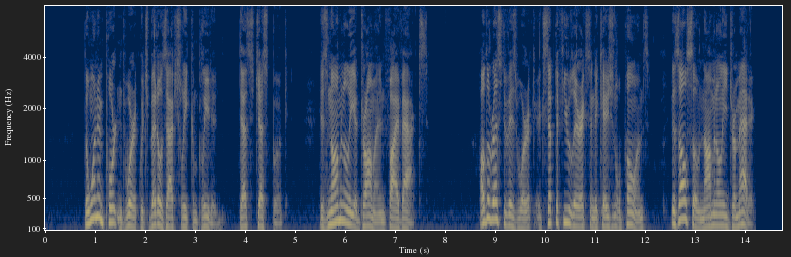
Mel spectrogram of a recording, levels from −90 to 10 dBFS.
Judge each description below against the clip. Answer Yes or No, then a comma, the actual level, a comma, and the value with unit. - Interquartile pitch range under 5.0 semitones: No, wide, 5.5 semitones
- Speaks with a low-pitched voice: Yes, low, 130 Hz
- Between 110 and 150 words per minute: Yes, average, 140 wpm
